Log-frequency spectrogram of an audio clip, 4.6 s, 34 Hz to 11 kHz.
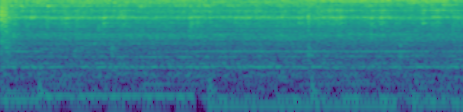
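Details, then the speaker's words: Running toilet with a worn fill valve: constant rushing water with a thin whistle that never shuts off. The tank is overfull and water drips out. The valve was replaced with a Fluidmaster 400A universal fill valve. "As you heard, that toilet was extremely loud. And here I'm getting a feel on how to remove this worn out valve."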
